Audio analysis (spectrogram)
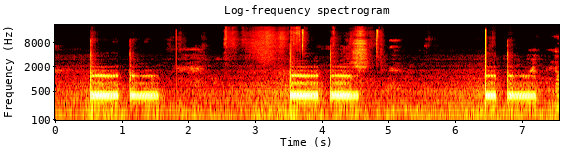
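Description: A phone ringback tone sounds while a call goes unanswered, repeating in three clear double-beep bursts spaced about three seconds apart over a quiet room background.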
